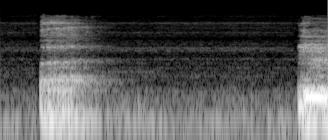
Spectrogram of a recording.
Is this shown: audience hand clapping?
no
